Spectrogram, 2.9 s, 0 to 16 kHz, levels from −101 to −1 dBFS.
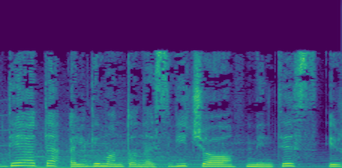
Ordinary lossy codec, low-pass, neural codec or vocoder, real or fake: MP3, 48 kbps; 14.4 kHz; none; real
